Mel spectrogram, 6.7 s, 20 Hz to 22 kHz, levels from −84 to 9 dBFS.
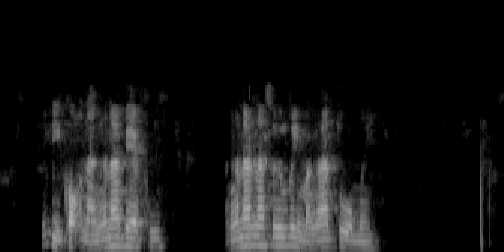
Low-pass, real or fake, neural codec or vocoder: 5.4 kHz; real; none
